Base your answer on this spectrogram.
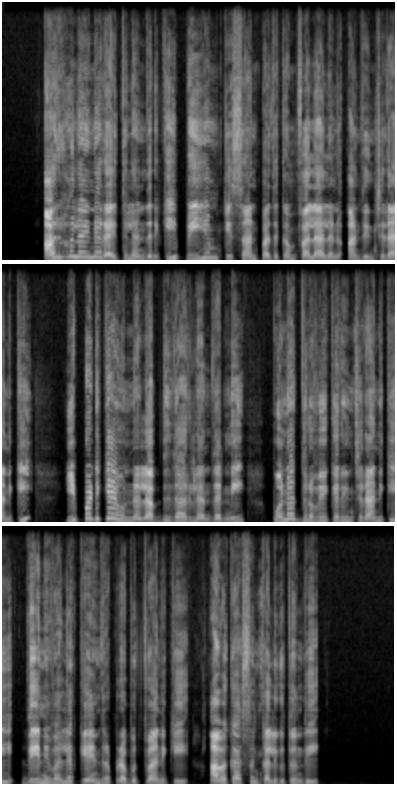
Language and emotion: Telugu, neutral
